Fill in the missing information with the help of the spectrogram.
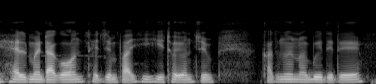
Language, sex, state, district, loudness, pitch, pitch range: Chakma, male, Tripura, Unakoti, -21 LUFS, 110 Hz, 110-115 Hz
